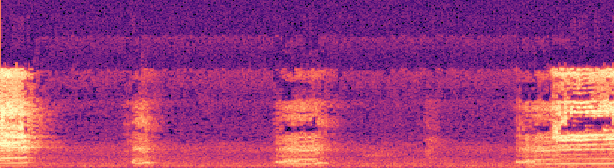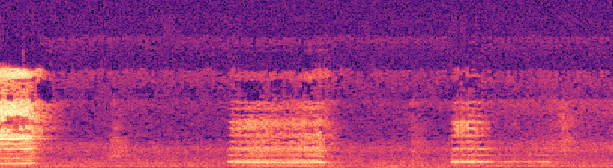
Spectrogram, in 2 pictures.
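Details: Rara, a pet otter fussing because she wants to sleep, gives scattered whines and squeaks, one harsh longer squeal and a few thin steady whistles, separated by quiet gaps.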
